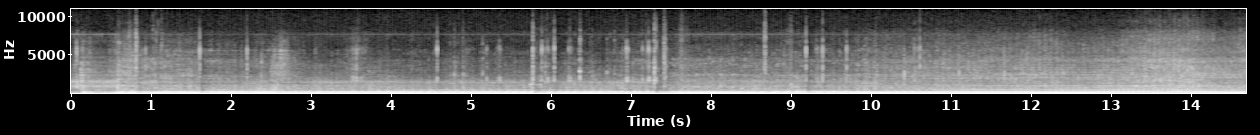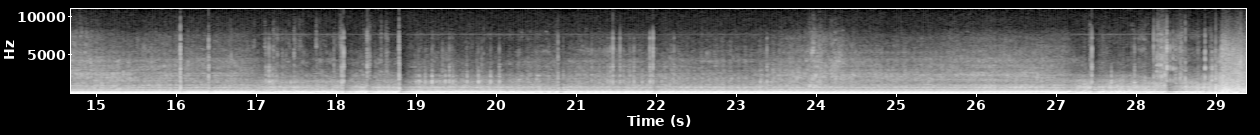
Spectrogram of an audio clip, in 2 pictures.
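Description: A 1968 Pontiac LeMans engine starting on the key, then running loudly as the car drives off, heard from inside the cabin. The engine note rises and drops several times as the car accelerates and eases off.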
